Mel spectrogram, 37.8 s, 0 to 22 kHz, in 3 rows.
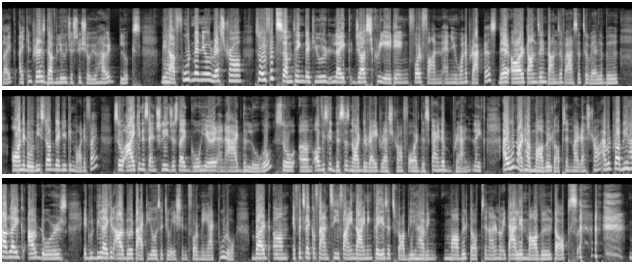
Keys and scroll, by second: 1.0 w.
